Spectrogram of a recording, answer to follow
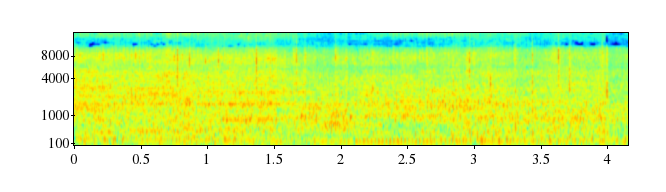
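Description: Engine of a rail maintenance train running steadily as it passes along the track, a low hum over a constant noisy rumble.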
